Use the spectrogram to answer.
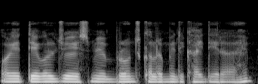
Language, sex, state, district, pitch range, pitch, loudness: Hindi, male, Arunachal Pradesh, Papum Pare, 120-130 Hz, 125 Hz, -15 LUFS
